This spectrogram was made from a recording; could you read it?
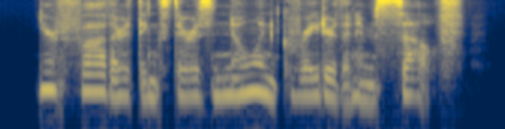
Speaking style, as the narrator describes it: she muttered

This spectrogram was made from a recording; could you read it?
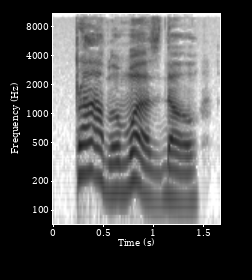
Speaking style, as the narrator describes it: laughed Uncle Hammer

